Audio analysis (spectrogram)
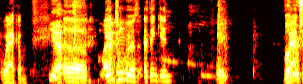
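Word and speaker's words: Wacom: Yeah, Whack 'em. Yeah. There you go. That's how you say it. Whack 'em.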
